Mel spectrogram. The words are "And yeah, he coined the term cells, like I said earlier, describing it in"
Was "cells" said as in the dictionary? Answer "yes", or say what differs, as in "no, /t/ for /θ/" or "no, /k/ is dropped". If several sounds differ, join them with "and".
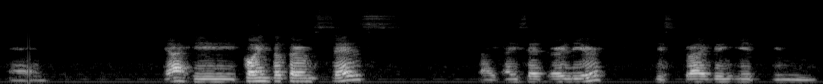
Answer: no, /s/ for /z/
